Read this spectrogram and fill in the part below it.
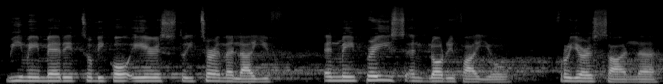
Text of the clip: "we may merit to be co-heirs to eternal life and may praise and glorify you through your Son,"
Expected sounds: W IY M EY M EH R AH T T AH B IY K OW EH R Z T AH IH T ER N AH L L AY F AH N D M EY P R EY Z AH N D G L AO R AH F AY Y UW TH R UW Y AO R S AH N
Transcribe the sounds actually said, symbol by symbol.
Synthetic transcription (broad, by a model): W IY M EY M EH R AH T T AH B IY K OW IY R S T AH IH T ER N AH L L AY F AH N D M EY P R EY S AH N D G L AO R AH F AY Y UW F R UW Y AO R S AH N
